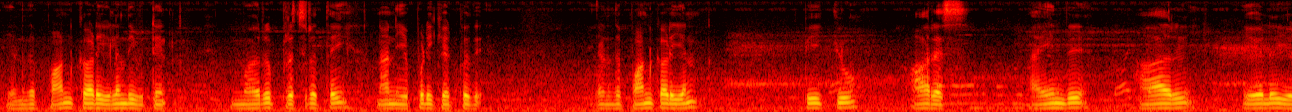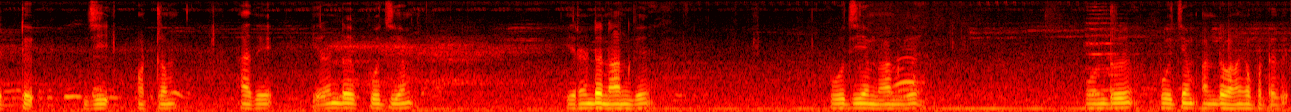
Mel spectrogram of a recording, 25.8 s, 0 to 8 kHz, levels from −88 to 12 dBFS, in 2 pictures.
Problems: background sounds at intervals, background conversations at intervals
